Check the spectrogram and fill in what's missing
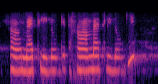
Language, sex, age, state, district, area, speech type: Maithili, female, 18-30, Bihar, Madhubani, rural, conversation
